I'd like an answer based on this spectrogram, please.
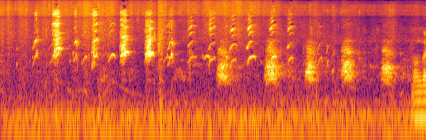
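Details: Young Bac Ha puppies, a white, shaggy Vietnamese native dog breed, calling for their mother: a rapid chorus of overlapping squeaky yips and whines, some bursts curving upward, with faint human talk underneath.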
